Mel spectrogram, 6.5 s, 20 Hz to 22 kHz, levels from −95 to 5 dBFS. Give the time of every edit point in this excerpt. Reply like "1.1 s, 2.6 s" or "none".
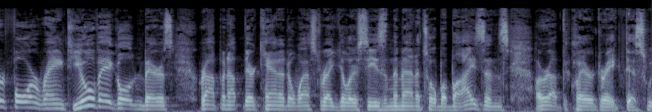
none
